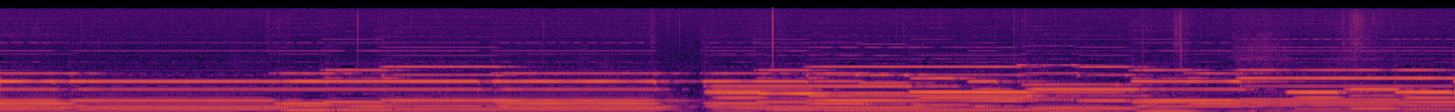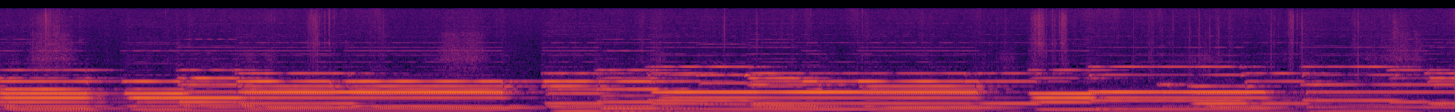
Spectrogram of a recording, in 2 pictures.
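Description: Organ playing a slow piece of held chords that change every second or so, with a few brief breaks between phrases.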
